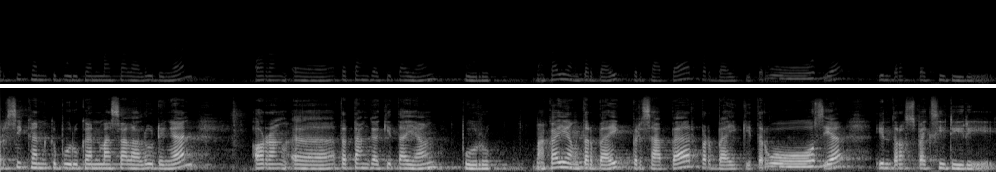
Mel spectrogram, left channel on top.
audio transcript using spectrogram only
keburukan masa lalu dengan orang tetangga kita yang buruk. Maka yang terbaik bersabar, perbaiki terus ya, introspeksi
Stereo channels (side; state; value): left; quieter; 33.9 dB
